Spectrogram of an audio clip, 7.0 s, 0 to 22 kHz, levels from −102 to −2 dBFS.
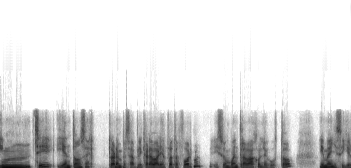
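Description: No technical faults can be heard in this speech.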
